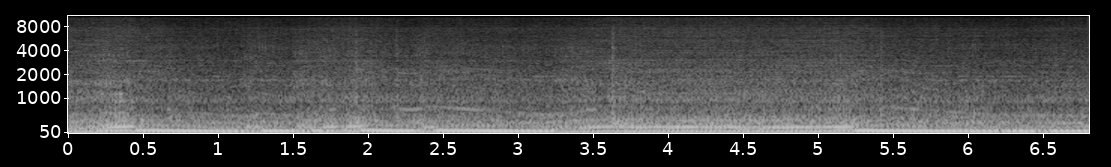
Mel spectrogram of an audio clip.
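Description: Can-Am Outlander ATV engine running while the quad is ridden, its revs stepping up and down.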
